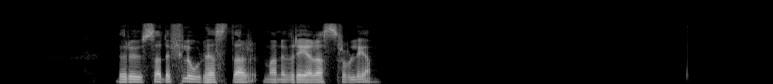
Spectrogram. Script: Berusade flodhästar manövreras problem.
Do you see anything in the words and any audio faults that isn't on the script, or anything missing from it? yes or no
no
